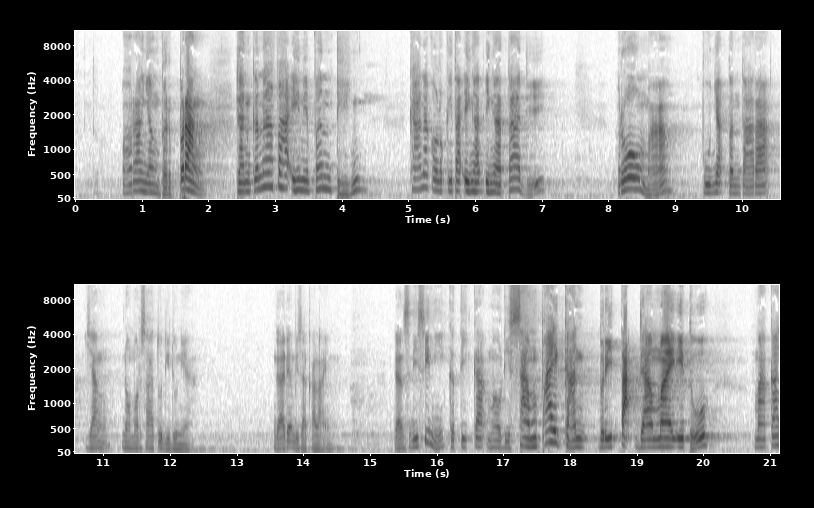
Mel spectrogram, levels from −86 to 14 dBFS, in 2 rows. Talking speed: 95 wpm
